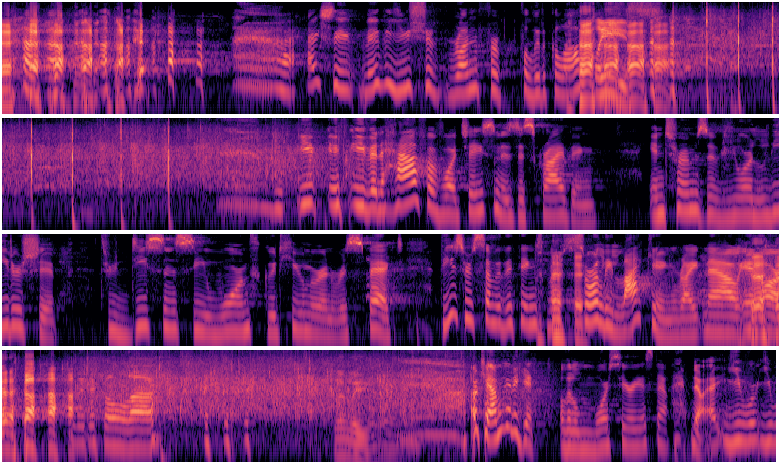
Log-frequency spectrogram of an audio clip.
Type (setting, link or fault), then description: setting, live audience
